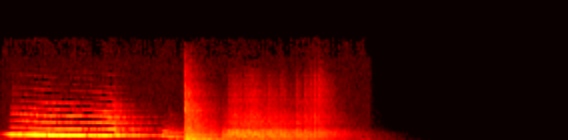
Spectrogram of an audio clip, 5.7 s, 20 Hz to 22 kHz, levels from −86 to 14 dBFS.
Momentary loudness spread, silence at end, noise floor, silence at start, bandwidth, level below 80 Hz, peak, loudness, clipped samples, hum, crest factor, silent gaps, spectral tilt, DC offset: 23 LU; 2.4 s; under -90 dBFS; 0.05 s; 12 kHz; -34 dBFS; -4 dBFS; -14 LUFS; under 0.1%; none; 16 dB; none; -3.5 dB/octave; under 0.1%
